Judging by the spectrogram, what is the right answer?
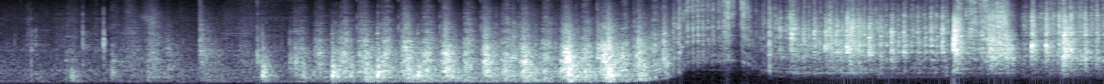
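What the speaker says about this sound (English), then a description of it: "Now that we have our star marked, we're going to cut our end cap out." Metal end cap being cut out of sheet metal, a steady rasping, scraping run of close cuts that turns into a brighter, hissing grind partway through.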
